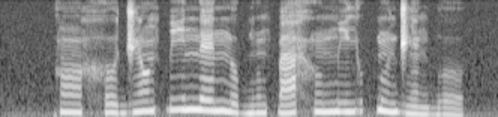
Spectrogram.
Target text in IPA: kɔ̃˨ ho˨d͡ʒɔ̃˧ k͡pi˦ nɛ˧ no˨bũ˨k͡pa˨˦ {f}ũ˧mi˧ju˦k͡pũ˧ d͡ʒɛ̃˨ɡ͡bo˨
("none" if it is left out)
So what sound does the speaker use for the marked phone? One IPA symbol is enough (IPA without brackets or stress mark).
h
